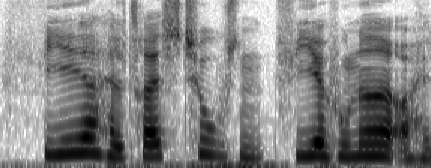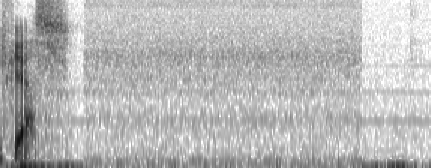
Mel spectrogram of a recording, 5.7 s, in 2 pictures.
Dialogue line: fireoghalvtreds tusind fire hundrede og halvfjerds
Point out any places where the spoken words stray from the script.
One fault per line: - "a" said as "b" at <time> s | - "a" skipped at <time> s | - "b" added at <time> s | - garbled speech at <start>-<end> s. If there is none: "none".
none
